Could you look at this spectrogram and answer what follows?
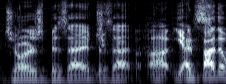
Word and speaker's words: Bizet: Bizet? Georges Bizet?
